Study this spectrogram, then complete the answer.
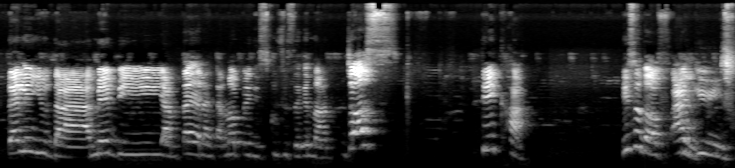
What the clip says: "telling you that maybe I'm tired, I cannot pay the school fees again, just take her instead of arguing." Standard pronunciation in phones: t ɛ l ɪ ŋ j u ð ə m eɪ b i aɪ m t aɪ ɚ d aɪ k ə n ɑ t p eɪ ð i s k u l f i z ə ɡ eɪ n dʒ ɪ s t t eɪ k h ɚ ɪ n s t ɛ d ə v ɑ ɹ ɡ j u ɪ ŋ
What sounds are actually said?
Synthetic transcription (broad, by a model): t ɛ l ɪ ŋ j u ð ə m eɪ b i aɪ m t aɪ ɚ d aɪ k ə n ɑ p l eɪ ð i s k u l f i ə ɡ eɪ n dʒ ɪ s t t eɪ k h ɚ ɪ s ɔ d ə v ɑ ɡ j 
